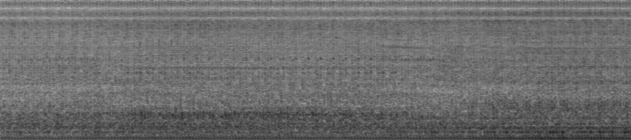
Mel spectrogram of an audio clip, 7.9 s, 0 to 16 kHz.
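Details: VW Golf 7 2.0-litre automatic at idle: low rumble with an uneven rattling beat near three per second, no clean tone; irregular idle noise, flywheel suspected but unproven.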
